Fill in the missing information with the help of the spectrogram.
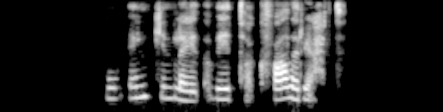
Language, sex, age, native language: Icelandic, female, 18-19, Icelandic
